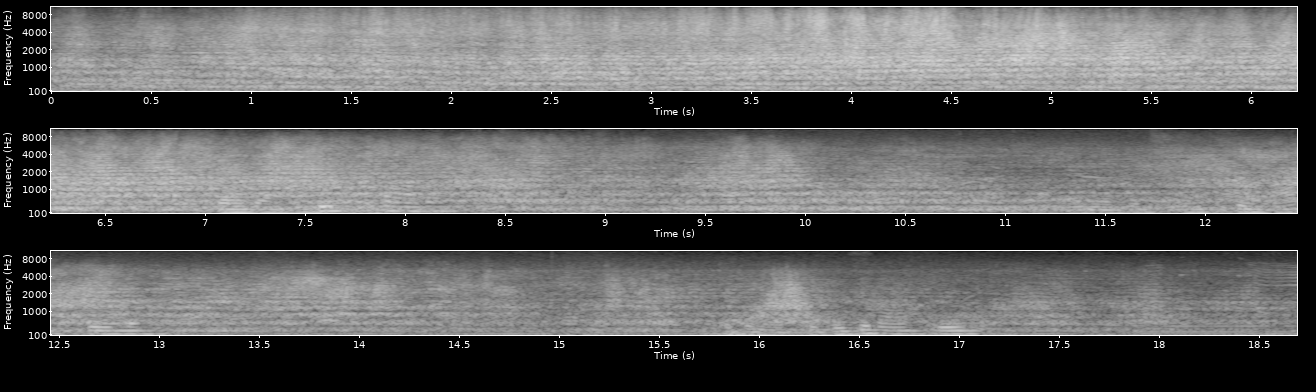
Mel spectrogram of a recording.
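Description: Kerosene turbine engine of a large-scale model Hawker Hunter jet flying past. A rushing jet noise with a sweeping, phasing tone and a faint high whine builds to its loudest about four seconds in, then fades unevenly as the jet flies away.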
